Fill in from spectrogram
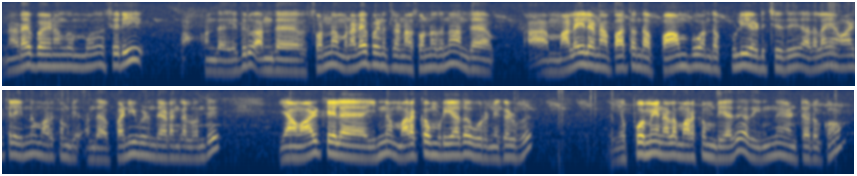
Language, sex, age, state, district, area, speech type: Tamil, male, 45-60, Tamil Nadu, Mayiladuthurai, rural, spontaneous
